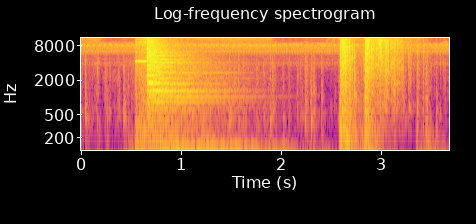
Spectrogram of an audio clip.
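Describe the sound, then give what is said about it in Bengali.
A hammer breaks the lock of a magazine room with a loud metallic clang that rings and crashes out, then a second burst of sharp breaking strikes. “হাতুড়ি আন magazine রুমের তালা ভাঙতে হবে”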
